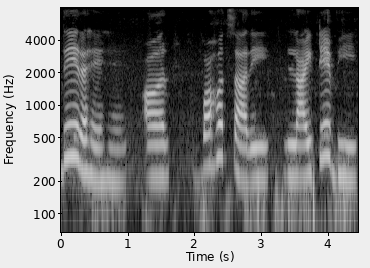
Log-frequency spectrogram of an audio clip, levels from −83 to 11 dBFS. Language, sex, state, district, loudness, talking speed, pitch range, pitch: Hindi, female, Bihar, West Champaran, -16 LUFS, 105 wpm, 205-265 Hz, 215 Hz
